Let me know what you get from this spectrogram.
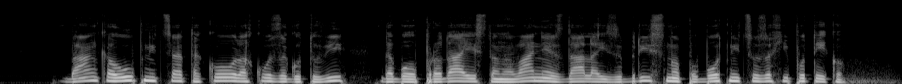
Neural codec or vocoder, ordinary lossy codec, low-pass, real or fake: none; none; 10.8 kHz; real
